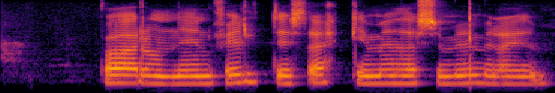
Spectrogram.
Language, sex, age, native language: Icelandic, male, 12, Icelandic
